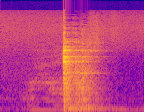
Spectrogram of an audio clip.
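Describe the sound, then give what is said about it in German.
A single sharp clatter sounds as spätzle are put into a warm baking dish that has been standing in the oven. One abrupt hit is followed by a brief ringing decay over soft background noise. “Meine Spätzle sehen gut aus, die tue ich jetzt in die Form, in die warme, die im Ofen gestanden ist.”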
